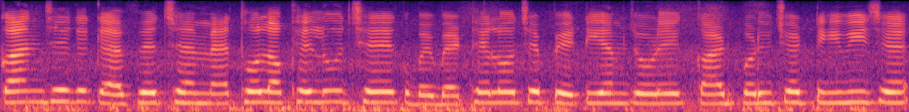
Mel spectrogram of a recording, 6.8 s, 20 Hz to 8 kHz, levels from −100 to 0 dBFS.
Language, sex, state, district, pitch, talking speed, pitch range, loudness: Gujarati, female, Gujarat, Gandhinagar, 275 Hz, 175 wpm, 260-285 Hz, -16 LUFS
